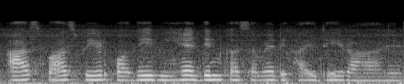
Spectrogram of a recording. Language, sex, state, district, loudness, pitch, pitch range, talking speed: Hindi, female, Uttar Pradesh, Lalitpur, -17 LUFS, 200 Hz, 180-210 Hz, 175 wpm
